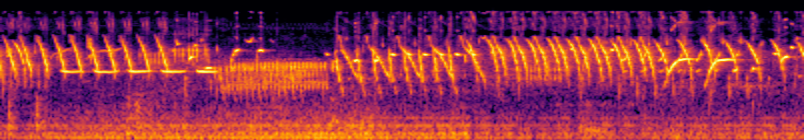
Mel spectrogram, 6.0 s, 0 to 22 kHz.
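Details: Canary singing in a 3-in-1 lure recording: quick repeated sweeping trill notes, a brief harsh buzzy roll in the middle, then renewed rapid high chattering trills.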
